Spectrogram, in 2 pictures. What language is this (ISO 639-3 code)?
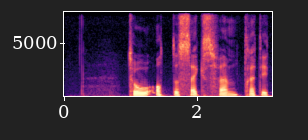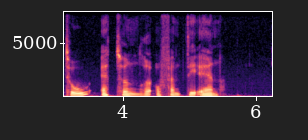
nor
